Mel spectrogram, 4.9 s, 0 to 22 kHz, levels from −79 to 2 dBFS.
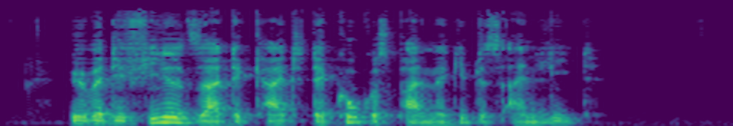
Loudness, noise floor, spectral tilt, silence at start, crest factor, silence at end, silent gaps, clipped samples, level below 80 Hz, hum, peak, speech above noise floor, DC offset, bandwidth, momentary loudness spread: -22 LUFS; -73 dBFS; -5.5 dB/octave; 0.45 s; 20 dB; 0.95 s; none; under 0.1%; -48 dBFS; none; -2 dBFS; 52 dB; under 0.1%; 16 kHz; 12 LU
